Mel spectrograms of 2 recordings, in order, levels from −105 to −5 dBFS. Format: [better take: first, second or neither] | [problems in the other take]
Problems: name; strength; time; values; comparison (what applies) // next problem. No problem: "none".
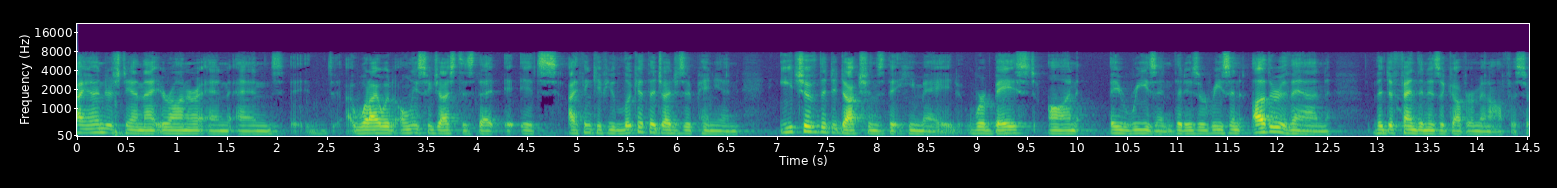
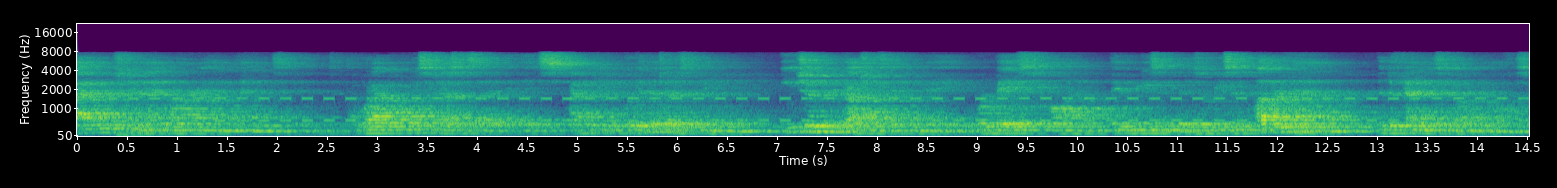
first | background sound (Alarm / Keyboard (musical)); 16 dB below the speech // room echo; dies away in 2.1 s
